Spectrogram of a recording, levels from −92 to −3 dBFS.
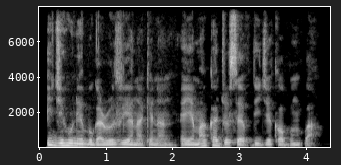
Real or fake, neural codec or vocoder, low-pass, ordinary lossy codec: real; none; none; none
